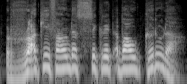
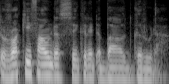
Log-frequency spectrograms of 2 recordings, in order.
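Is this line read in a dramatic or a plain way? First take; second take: dramatic; plain. First: It is read in a dramatic storytelling way. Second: It is read in a plain everyday way.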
